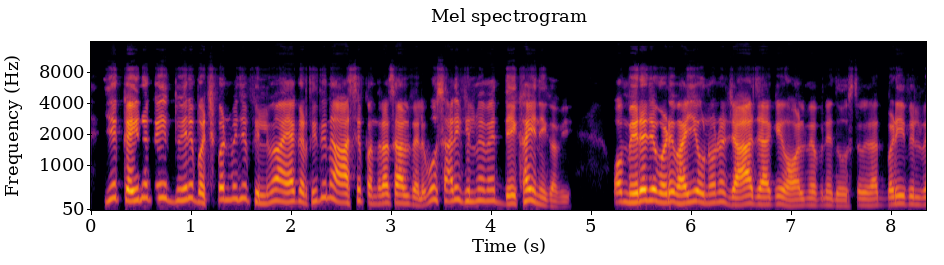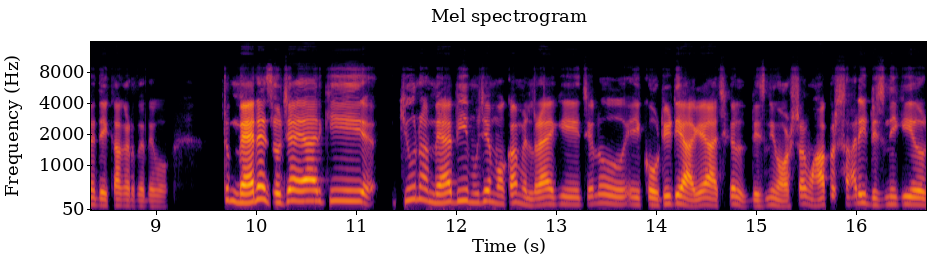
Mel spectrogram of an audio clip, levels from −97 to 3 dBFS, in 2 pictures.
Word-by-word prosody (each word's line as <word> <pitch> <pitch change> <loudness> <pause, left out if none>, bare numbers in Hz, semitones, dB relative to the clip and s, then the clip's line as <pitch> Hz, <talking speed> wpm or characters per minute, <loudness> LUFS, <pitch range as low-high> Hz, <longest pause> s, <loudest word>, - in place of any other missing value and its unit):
ये 280 +5 0
कहीं 230 -1 +9
न - - +2
कहीं 295 0 +2
मेरे 255 +4 +1
बचपन 265 -2 -1
में 275 - -6
जो 285 - -5
फ़िल्में 200 -1 -4
आया 215 -2 +4
करती 220 0 -4
थीं 305 - -6
ना 280 - +1
आज 195 -1 +5
से 240 - -4
15 185 -2 -1
साल 185 -2 +2
पहले, - - -5
वो 255 +2 -3
सारी 235 +2 -1
फ़िल्में 225 +1 -5
मैं 230 -3 -5
देखा 175 +5 +2
ही 240 - +4
नहीं 150 -8 -6
कभी। 110 -3 -11 0.5
और 210 - +1
मेरे 200 +4 +9
जो 240 0 +5
बड़े 200 +1 +3
भाई 180 -1 +4
हैं, 225 - +1
उन्होंने 200 +1 -3
जा-जा 160 +1 +4
के 165 +2 -6
हॉल 130 -1 -2
में 140 - -6
अपने 140 +1 -10
दोस्तों 125 +1 -10
के 135 - -7
साथ 140 0 -7
बड़ी 165 +3 -1
फ़िल्में 155 -2 -8
देखा 135 -1 -4
करते 125 -2 -11
थे 120 - -13
वो। 115 -2 -15 0.6
तो 250 - -7
मैंने 195 +8 +9
सोचा 200 +4 0
यार, 230 0 +5
कि 230 0 -3 0.3
क्यों 250 +3 -8
ना 260 -2 -6
मैं 200 -1 0
भी 235 +2 -4
मुझे 210 +1 -5
मौका 185 -1 -5
मिल 160 -6 -11
रहा 150 +2 +2
है 165 - 0
कि 160 -1 -6
चलो 165 -1 -8
एक 155 -1 -11
ओटीटी 170 +5 -1
आ - - +4
गया 150 0 +1
आजकल 165 - -5
डिज़नी 125 +4 -9
हॉटस्टार। 125 +6 -5
वहाँ - - -2
पर - - -7
सारी 190 +2 -5
डिज़नी 155 -1 -9
की 165 -1 -1
औ 150 -1 -1
185 Hz, 275 wpm, -23 LUFS, 155-225 Hz, 0.6 s, कहीं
